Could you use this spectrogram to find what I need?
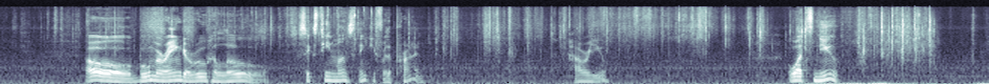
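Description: Plastic film crinkles and rustles under hands.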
